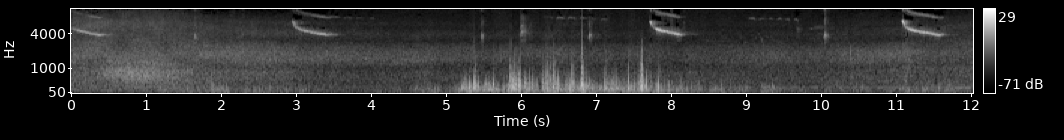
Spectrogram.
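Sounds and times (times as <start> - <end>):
songbird whistled calls: 0.0 - 0.5, 2.9 - 3.6, 7.7 - 8.3, 11.1 - 11.7.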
